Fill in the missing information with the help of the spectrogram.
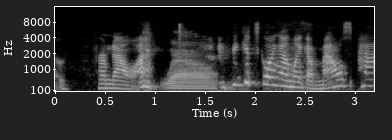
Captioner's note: chuckles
